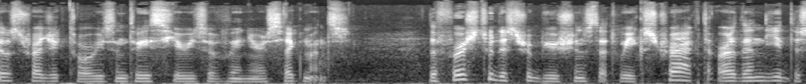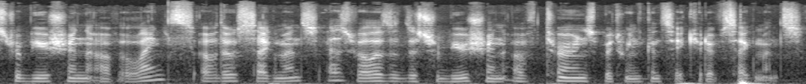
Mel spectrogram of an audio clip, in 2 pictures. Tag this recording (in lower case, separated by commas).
speech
